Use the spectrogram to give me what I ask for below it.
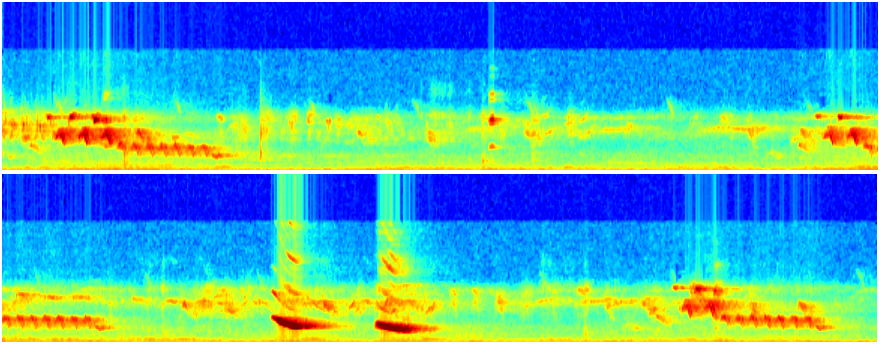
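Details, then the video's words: Green-winged saltator described as a spirited bird, singing short phrases of high buzzy descending notes about every five seconds, plus two loud downward-sliding whistles near the end; faint low hum underneath. "Trinca ferro Ginga Brasil"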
